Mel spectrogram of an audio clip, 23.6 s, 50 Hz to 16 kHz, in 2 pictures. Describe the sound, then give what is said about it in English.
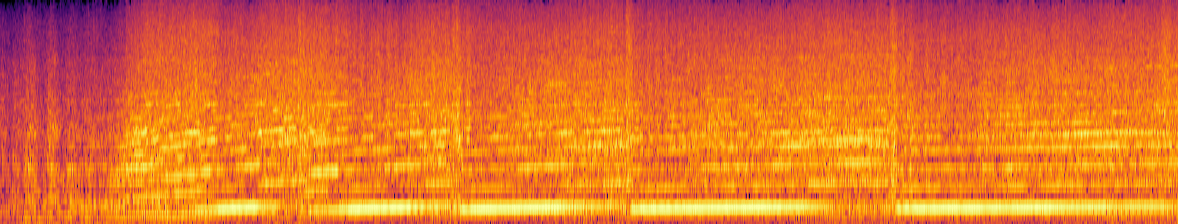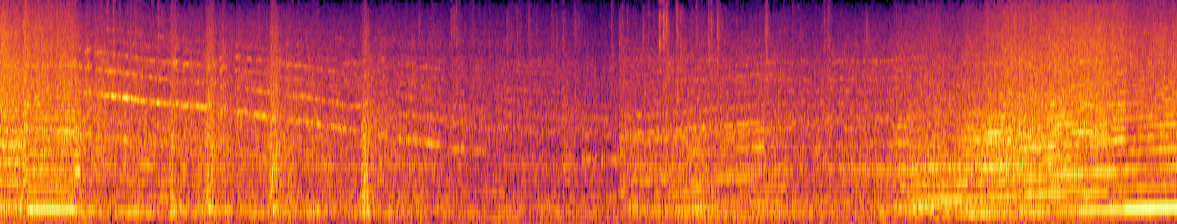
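An Aston Martin Vantage GT3 race car with a 6-liter V12 engine revs loud and continuous. Its pitch climbs again and again through several gear changes, then drops and climbs once more. “This is now a 6-liter V12 from Aston Martin's Vantage GT3.”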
